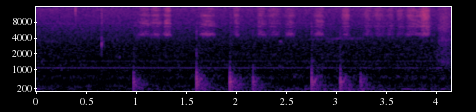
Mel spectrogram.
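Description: Chalk or marker writing on a board during a physics lecture, heard as a series of short scratchy strokes at a close, steady level over low room hum, with no talking.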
